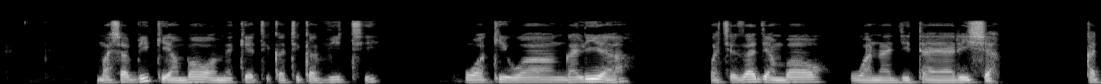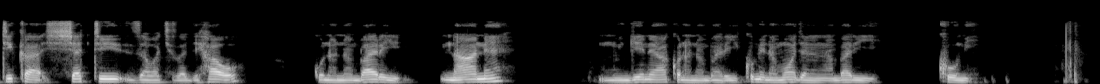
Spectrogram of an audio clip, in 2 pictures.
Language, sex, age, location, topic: Swahili, male, 25-35, Kisii, government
